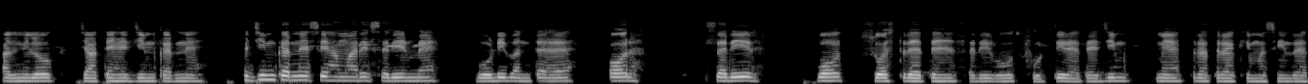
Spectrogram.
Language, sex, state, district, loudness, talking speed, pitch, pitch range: Hindi, male, Bihar, Jamui, -25 LUFS, 150 wpm, 155 Hz, 150-170 Hz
